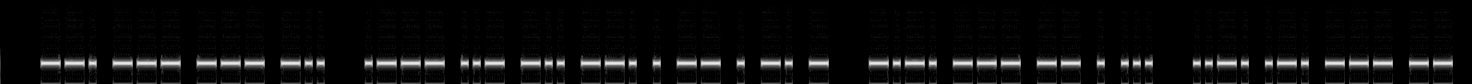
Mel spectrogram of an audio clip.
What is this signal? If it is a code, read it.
Morse code, heard as a keyed tone, about 20 wpm, 1000 Hz. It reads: GOOD JUDGEMENT COMES FROM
